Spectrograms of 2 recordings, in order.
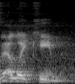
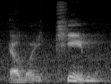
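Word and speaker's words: Elohim: Now it's actually not pronounced that way, but because I prefer not to actually enunciate and pronounce God's name in the Holy Tongue, in the language of the Bible, so we alter the pronunciation. So really, instead of pronouncing it with a k sound, it would be pronounced with the h sound. So instead of a k, it would be an h.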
